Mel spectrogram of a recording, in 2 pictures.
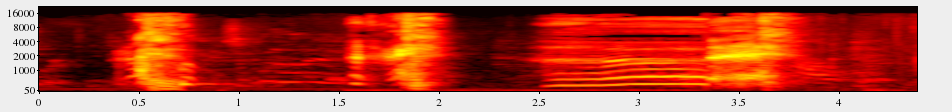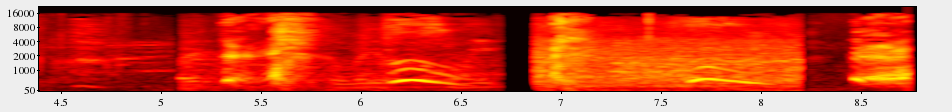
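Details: Several sharp, explosive sneezes, some preceded by a high-pitched indrawn breath; ordinary sneezing.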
